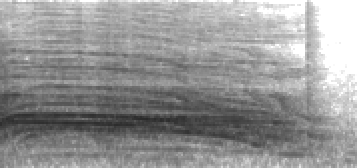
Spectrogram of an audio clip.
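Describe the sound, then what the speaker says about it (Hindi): A crowd of guests at a haldi celebration shouting and cheering loudly together for the bride Pratiksha's side, a sustained roar that fades out at the end. "प्रतीक्षा की तरफ से जो लोग हैं जोर से चिल्लाइए"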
